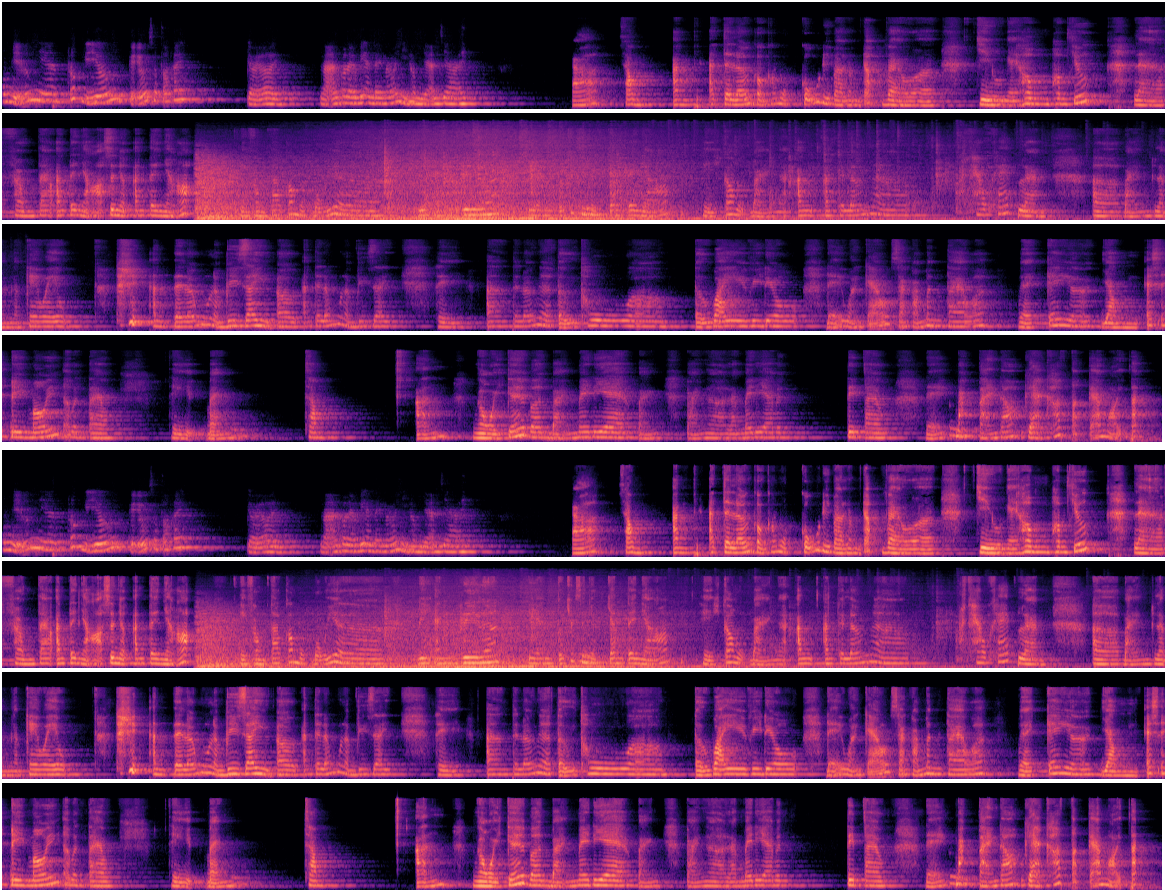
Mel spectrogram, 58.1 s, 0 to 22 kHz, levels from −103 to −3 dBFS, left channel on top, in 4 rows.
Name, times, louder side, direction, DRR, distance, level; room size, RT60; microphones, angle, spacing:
voice 1, 0.0-2.3 3.1-3.5 4.0-5.9 21.7-22.0 46.5-46.6 55.4-55.7, left 1 dB, 35° left, 6 dB, 1.2 m, -33 dB
voice 2, 7.1-7.5 7.7-8.0 8.4-16.9 17.5-20.8 21.1-22.9 23.3-25.9 26.5-29.9 30.2-34.8 35.1-41.4 41.8-45.4 45.7-46.5 47.4-47.7 48.8-53.5 54.2-57.8, right 4 dB, 65° right, 12 dB, 0.5 m, -31 dB
sound 1, 16.9-28.4 28.8-28.9, equal, 70° left, 4.5 m, -35 dB
16.0 x 6.5 x 4.9 m, 1.1 s
head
